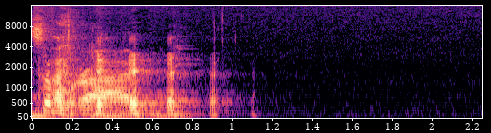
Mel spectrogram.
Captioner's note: laugh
